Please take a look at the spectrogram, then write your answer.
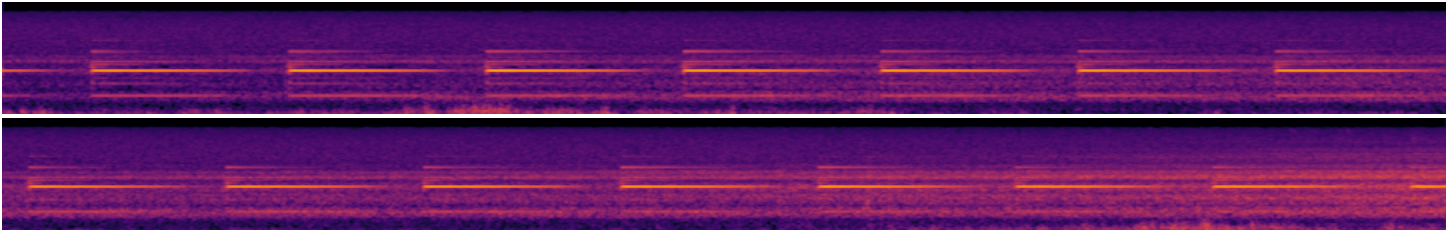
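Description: A Polish passenger train approaching on a curved line near Kozłów rumbles steadily and close, with a rhythmic, pulsing wagon noise and a sustained high squeal of wheels on the curve throughout, no voices.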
